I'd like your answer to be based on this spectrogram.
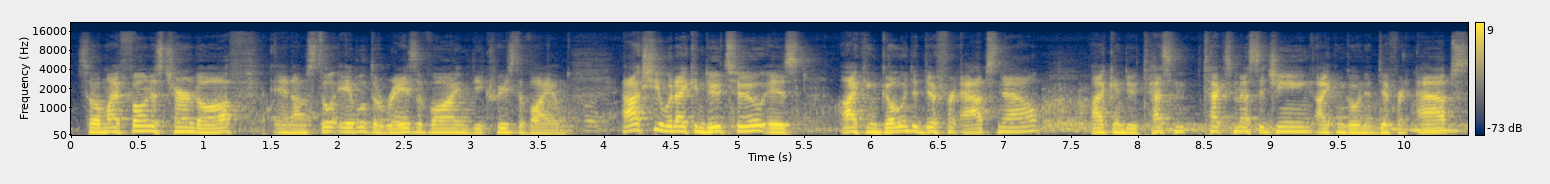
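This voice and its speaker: Talking at a very fast pace, a man keeps his loudness very even and his pitch variation ordinary, with noticeable background noise behind him. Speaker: tech reviewer. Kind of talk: tutorial. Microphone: phone near.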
